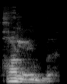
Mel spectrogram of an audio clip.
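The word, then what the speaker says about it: قلب: An example is kalb and qalb. Kalb is a dog, and qalb is the heart. So it's a bit important that you pronounce the words correctly.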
